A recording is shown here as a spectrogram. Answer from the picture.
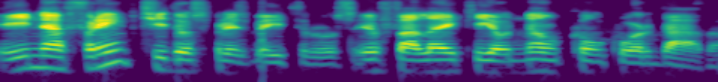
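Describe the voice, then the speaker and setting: This man talks at a very slow pace. His medium pitch moves with ordinary variation. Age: 80s+. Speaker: Bible school professor. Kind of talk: lecture.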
